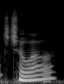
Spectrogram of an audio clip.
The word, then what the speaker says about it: Chihuahua: I have got on April 10th in 2009, the residents of La Junta in the Mexican state of Chihuahua. Is that how it's said, Chantel? – Mm-hmm. – Chihuahua.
